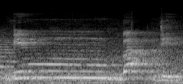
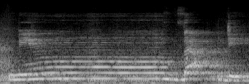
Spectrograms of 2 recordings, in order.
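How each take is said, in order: First: A clear n sound comes before the b. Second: A held nasal m sound comes before the b. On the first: The speaker calls it wrong. "jadi bukan min ba'di ya" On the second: The speaker calls it right. "contohnya mil digunakan ya"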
